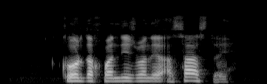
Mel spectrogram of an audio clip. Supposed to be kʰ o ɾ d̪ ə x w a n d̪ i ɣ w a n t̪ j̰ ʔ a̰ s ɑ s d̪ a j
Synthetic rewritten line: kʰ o ɾ d̪ ə x w a n d̪ i ʒ w a n d̪ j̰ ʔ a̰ s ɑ s d̪ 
